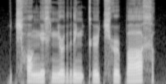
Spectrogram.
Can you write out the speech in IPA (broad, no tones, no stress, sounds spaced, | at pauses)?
t͡ɕʰ ɒ ŋ e x ɲ ə˞ r e ɲ kʼ ø t͡ɕʰ ə˞ p a x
